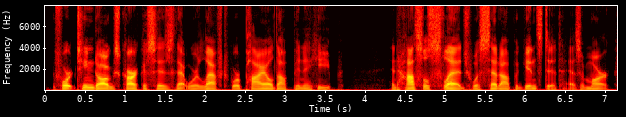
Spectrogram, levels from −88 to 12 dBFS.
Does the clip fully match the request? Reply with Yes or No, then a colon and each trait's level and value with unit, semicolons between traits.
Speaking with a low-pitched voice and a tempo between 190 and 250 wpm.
Yes: very low, 90 Hz; average, 200 wpm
